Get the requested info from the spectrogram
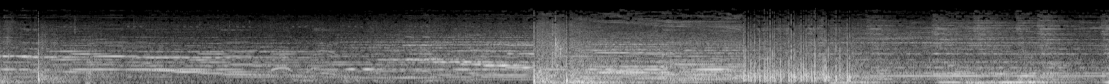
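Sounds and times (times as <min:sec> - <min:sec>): fireworks bangs and crackling: 0:00.0 - 0:02.0, 0:03.2 - 0:10.7
show music: 0:00.0 - 0:11.0.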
